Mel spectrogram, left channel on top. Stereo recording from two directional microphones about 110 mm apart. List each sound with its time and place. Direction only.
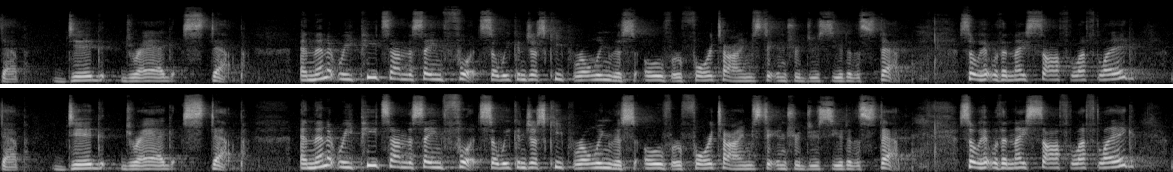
0.7 s a woman's voice: 15° right (ahead or behind)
